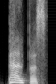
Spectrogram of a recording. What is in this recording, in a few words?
"palpus", Indian; Dictionary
